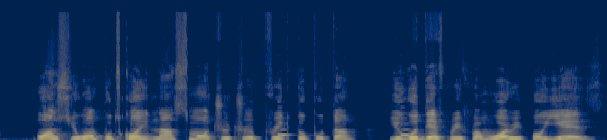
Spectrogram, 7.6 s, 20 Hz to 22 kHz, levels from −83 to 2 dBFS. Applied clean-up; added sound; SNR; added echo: neural mask model RNNoise.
